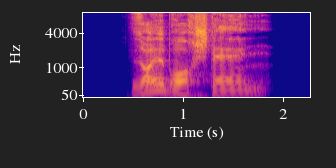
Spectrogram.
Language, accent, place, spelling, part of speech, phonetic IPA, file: German, Germany, Berlin, Sollbruchstellen, noun, [ˈzɔlbʁʊxˌʃtɛlən], De-Sollbruchstellen.ogg
- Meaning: plural of Sollbruchstelle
